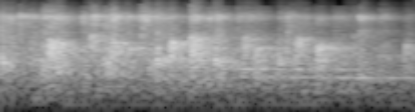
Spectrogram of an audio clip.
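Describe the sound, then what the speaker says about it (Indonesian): A crowd applauds steadily and fairly loudly at a campus gathering, with dense clapping holding an even level for about two seconds and no voices breaking through. "Tepuk tangan dong."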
